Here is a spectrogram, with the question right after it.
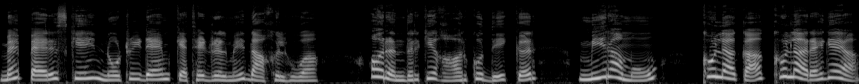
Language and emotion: Urdu, surprised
